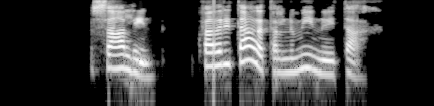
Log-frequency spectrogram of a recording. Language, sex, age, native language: Icelandic, female, 40-49, Icelandic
